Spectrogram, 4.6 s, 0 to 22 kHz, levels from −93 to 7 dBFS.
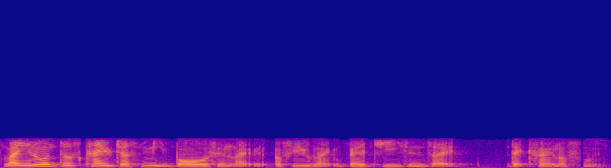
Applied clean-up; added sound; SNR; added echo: none; none; none; none.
